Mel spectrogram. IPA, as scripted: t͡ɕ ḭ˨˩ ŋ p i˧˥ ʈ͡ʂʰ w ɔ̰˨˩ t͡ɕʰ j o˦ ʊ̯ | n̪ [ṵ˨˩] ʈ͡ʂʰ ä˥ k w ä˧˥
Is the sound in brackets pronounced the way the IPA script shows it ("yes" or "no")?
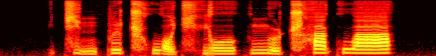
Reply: yes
